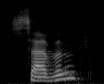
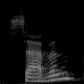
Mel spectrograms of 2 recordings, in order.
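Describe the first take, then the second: No difference in how they are said.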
